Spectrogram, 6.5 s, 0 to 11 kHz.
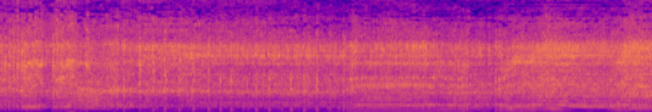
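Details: Husqvarna K770 two-stroke power cutter, final test run after no-start repair and reassembly: starts and runs with a crisp buzzing note, revving up and settling back cleanly, no misfire or rattle; running healthy.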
